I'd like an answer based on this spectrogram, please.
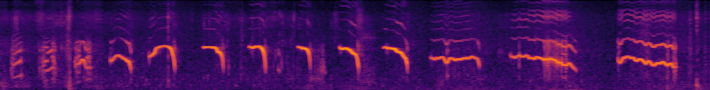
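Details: Ten-day-old Labrador Retriever puppies calling indoors: a steady series of high, arched whimpers and squeals, roughly one every second, rising then falling, growing longer and more drawn-out toward the end.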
